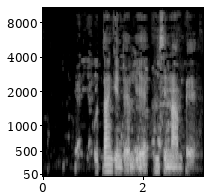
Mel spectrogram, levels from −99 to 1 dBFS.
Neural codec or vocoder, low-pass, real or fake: none; 9.9 kHz; real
